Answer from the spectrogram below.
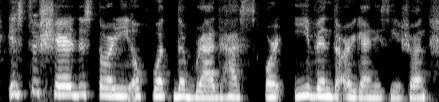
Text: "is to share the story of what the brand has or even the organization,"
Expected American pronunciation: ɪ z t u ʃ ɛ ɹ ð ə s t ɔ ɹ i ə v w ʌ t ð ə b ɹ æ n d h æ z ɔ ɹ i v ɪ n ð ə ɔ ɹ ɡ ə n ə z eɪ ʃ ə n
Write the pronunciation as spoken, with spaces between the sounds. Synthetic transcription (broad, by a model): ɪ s t u ʃ ɛ ɹ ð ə s t ɔ ɹ i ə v w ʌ t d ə b ɹ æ d h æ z ɔ ɹ i v ɪ n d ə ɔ ɹ ɡ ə n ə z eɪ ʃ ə n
